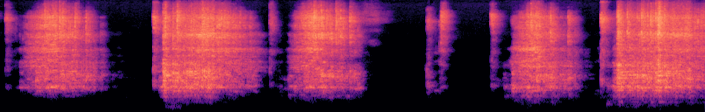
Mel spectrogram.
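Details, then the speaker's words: Paladone RC VW Campervan toy running on the floor: thin, buzzy, gritty chatter in uneven bursts each time the small motor drives, rattling from the plastic gearbox; gears have missing teeth. "Anyway, what I want to demonstrate, you can probably hear it rattling. There's definitely some gears missing."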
